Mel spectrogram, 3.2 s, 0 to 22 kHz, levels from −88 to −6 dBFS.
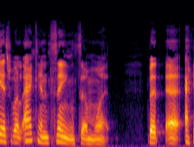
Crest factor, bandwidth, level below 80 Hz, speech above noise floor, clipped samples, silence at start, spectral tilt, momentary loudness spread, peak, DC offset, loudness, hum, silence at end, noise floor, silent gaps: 22 dB; 12 kHz; -64 dBFS; 41 dB; under 0.1%; 0 s; -5 dB/octave; 7 LU; -2 dBFS; under 0.1%; -22 LUFS; none; 0.05 s; -63 dBFS; none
